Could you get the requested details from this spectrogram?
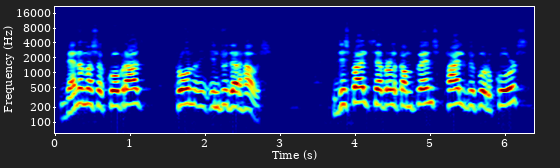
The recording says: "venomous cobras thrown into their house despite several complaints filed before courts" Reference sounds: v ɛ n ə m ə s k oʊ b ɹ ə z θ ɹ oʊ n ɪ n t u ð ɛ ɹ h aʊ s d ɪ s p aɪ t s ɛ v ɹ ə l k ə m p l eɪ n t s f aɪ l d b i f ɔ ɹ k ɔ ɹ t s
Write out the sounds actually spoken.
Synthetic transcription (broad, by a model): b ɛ n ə m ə s k oʊ b ɹ ə z t ɹ oʊ n ɪ n t u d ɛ ɹ h aʊ s d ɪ s p aɪ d s ɛ b ɹ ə l k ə m p l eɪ n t s p aɪ l d b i p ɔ ɹ k ɔ ɹ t s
